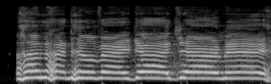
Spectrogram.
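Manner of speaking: mock sobbing, high, loud and drawn-out. Retelling what he told a friend over lunch: retelling his own bawling. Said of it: "I just start bawling".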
